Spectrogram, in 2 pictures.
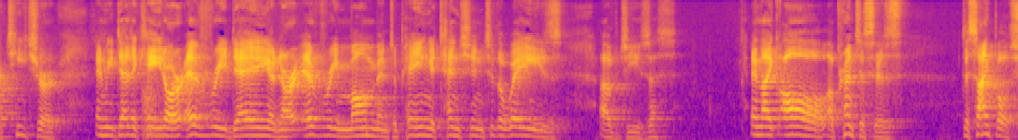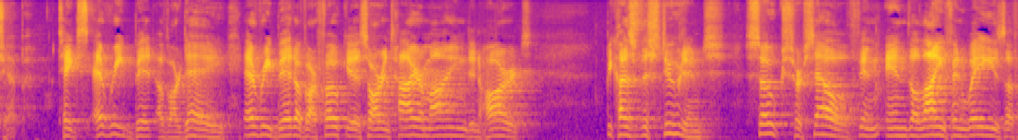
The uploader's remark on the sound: The conversation is followed by the prayers, music, and sermon from Sunday's livestream service. Recorded live each week at First Pres in beautiful historic downtown New Bern, North Carolina. First Presbyterian Church, New Bern, North Carolina.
